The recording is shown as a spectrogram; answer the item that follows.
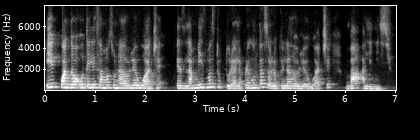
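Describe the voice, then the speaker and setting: A woman's voice: on the high side, moderate pace, slight background noise, poor audio. A woman teaching English grammar in a recorded video-call lesson, explaining step by step, repeating words and checking in with her students.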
